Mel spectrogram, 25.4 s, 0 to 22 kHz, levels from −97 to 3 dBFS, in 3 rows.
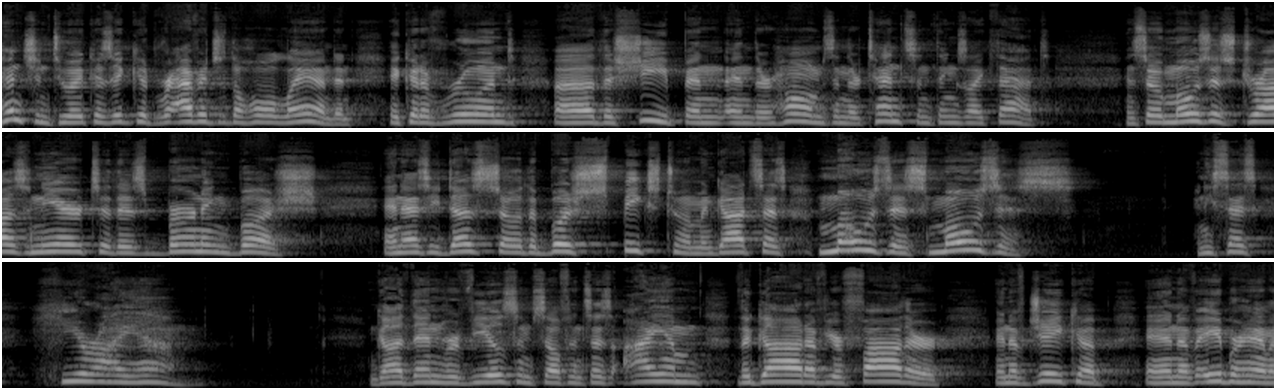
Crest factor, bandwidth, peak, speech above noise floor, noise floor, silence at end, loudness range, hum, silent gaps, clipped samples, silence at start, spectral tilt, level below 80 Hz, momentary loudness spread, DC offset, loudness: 20 dB; over 20 kHz; -20 dBFS; 43 dB; -83 dBFS; 0 s; 6 LU; none; none; under 0.1%; 0 s; -2 dB/octave; under -90 dBFS; 9 LU; under 0.1%; -39 LUFS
